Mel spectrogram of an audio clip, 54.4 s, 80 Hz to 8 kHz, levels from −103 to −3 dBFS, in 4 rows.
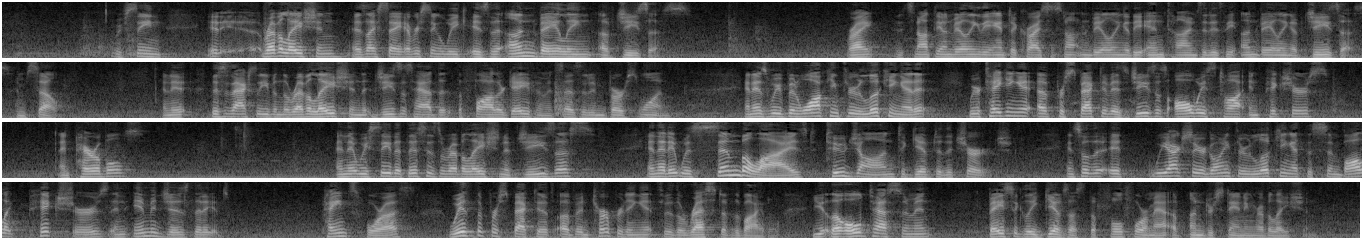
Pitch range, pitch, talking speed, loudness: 125-160 Hz, 140 Hz, 165 wpm, -36 LUFS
